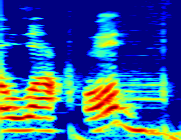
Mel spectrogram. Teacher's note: Ketika kita membaca wa'ob harus dipantulkan dengan jelas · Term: huruf qalqalah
